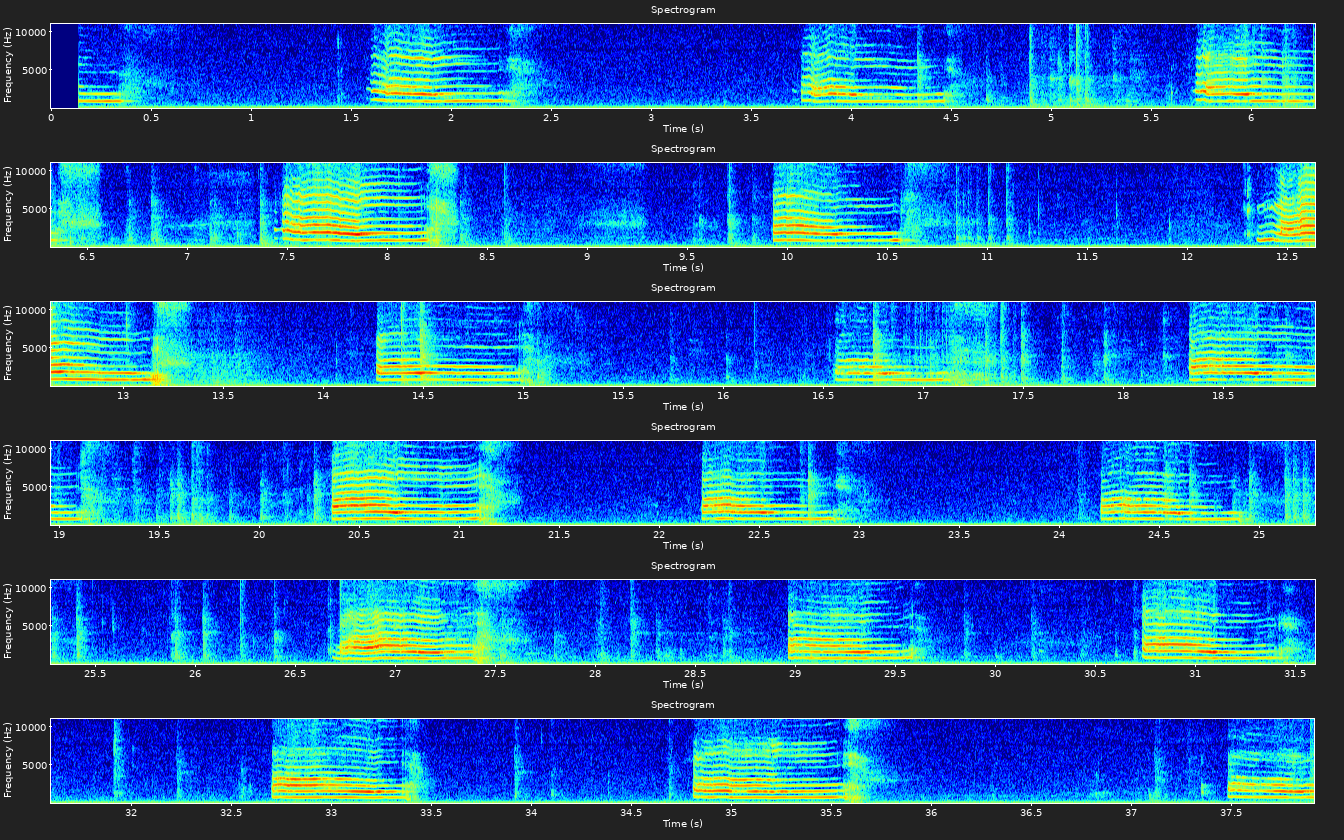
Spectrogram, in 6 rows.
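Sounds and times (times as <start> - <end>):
cat meowing: 1.6 - 2.4, 3.8 - 4.6, 12.3 - 13.3, 14.3 - 15.1, 37.4 - 37.9.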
